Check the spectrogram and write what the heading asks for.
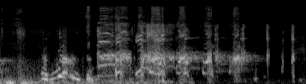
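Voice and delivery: high helpless laughter; laughing fit. Real, not acted. Friend cracks up over a Goliath in the game, high laughter.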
